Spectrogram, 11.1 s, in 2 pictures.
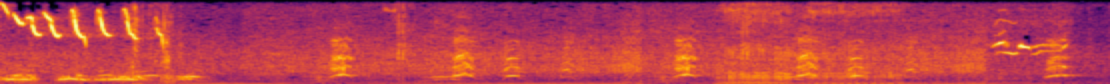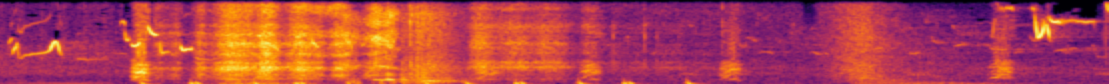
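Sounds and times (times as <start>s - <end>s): car engine running: 0.0s - 9.2s
animal yelps and whimpers: 3.4s - 5.4s, 6.2s - 6.6s.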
